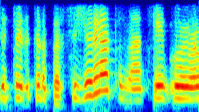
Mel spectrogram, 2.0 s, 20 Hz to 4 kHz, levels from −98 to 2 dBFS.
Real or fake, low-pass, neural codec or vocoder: fake; 3.6 kHz; codec, 16 kHz in and 24 kHz out, 0.6 kbps, FireRedTTS-2 codec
